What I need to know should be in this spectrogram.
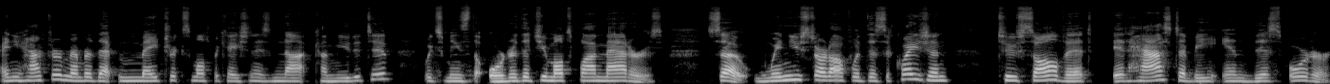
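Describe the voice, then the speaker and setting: The recording is very clean, with a silent background. The speaker keeps a moderate pace. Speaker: math teacher. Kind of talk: lecture.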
